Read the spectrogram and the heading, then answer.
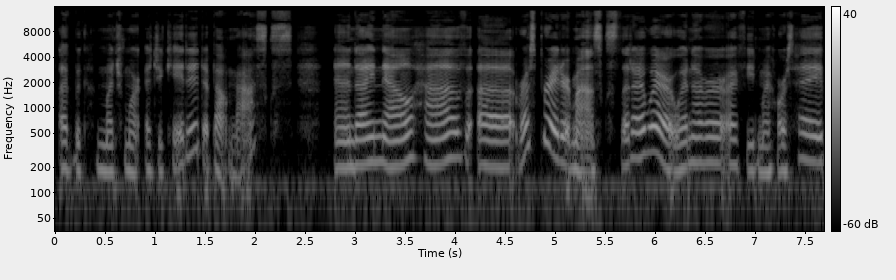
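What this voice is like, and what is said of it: Nasal, congested voice. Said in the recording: “my voice sounds nasally, it's because of these persistent allergy issues”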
